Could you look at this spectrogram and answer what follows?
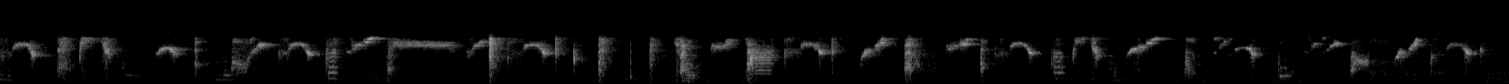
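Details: Pet budgerigar mimicking human speech, saying "Merry Christmas" in Czech amid rapid, scratchy warbles.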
